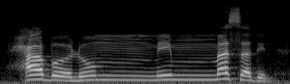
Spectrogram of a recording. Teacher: নুনটা এখানে বাদ দিয়ে সরাসরি মিমের সঙ্গে মিলছে, নুন সাকিনের পরে মিম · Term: বাগুন্না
